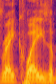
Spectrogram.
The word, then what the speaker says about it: Rayquaza: wires are going and I know it is pronounced Rayquaza but like you get it going in a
